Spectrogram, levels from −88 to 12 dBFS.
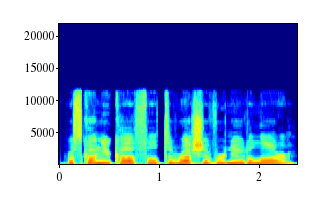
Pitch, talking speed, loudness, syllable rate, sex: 140 Hz, 175 wpm, -14 LUFS, 5.8 syllables/s, male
